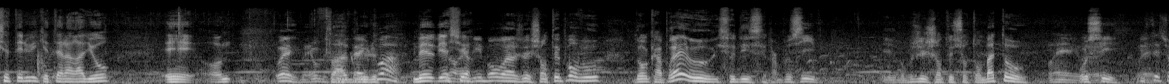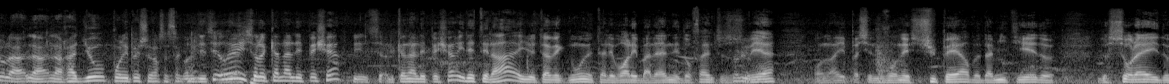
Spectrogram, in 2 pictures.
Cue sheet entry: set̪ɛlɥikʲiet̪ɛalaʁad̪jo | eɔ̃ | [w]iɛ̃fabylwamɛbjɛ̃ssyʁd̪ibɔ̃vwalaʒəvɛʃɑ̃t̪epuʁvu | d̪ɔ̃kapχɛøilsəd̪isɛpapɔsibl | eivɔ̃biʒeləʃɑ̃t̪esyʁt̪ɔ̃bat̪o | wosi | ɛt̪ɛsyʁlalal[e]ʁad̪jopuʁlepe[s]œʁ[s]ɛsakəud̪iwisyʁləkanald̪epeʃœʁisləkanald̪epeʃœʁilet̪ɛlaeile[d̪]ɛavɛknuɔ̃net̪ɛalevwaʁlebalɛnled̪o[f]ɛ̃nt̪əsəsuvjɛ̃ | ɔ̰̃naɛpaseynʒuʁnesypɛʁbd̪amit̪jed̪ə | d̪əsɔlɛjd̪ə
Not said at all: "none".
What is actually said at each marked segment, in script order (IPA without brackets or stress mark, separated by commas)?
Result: w, a, ʃ, s, t̪, f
